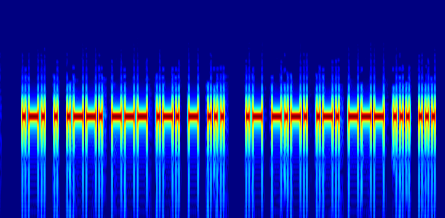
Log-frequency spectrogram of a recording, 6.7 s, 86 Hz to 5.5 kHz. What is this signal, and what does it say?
Morse code, heard as a keyed tone, about 25 wpm, 600 Hz. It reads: REPORTS ACROSS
